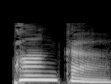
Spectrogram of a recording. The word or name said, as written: ponca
